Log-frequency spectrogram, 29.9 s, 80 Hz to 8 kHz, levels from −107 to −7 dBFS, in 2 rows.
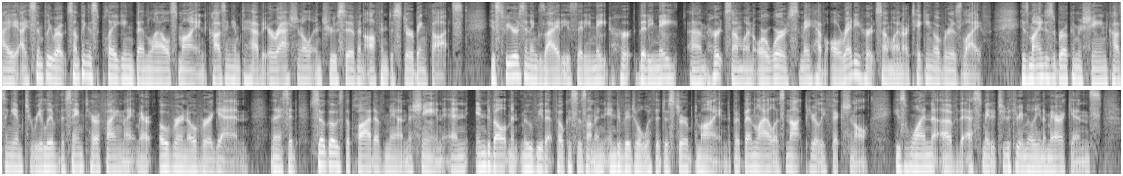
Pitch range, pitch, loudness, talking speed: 100-110 Hz, 105 Hz, -16 LUFS, 205 wpm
